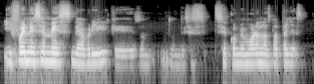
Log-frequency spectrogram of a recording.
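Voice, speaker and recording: A young woman with a Mexican accent, an actress telling a story in a casual interview, animated and acting out the voices of the people she quotes. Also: lowish voice, moderate pace. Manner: animated, acts out quoted voices, laughs often.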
